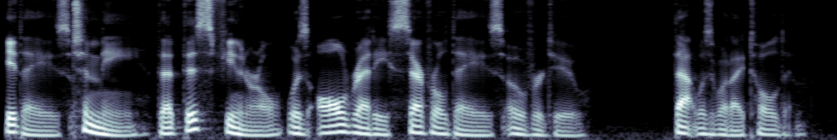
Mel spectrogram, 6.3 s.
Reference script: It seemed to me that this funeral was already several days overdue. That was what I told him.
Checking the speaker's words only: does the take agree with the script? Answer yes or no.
no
